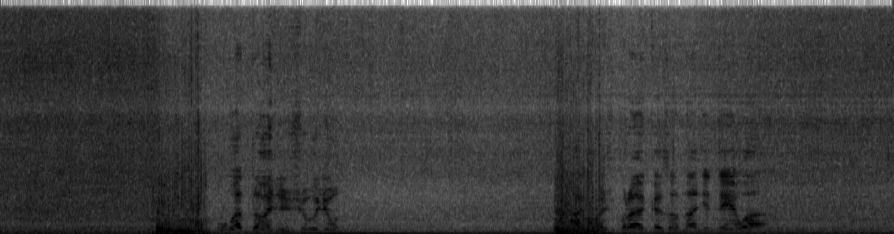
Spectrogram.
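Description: A car's engine hums low, heard from inside the car.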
